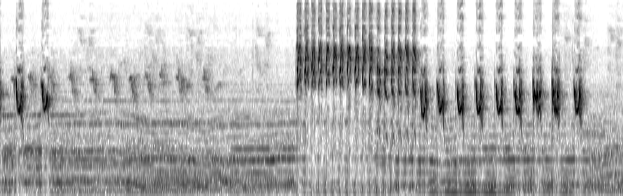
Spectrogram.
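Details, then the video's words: Greater green leafbird (cucak ijo), singing vigorously in a masteran song. It opens with soft, spaced chirps, bursts into a rapid buzzy rattle, then gives a series of sharp, loud chirps at a steady pace. "masteran cucak ijo gacor"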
